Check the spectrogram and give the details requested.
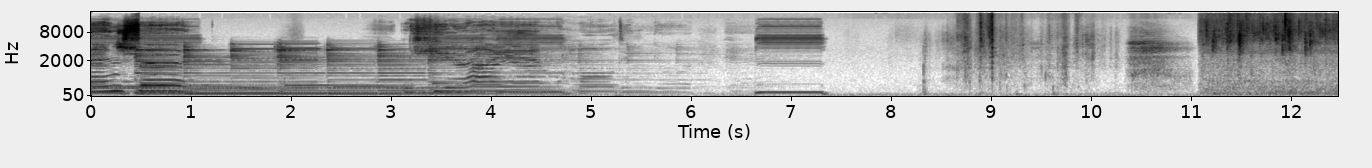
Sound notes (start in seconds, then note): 1.3 phone buzzing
